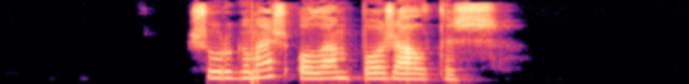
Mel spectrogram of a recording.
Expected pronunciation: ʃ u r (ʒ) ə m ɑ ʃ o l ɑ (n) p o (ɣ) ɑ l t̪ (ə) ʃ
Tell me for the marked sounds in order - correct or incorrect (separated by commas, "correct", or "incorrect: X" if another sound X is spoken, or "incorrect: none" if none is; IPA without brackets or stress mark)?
incorrect: ɣ, incorrect: m, incorrect: ʒ, correct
